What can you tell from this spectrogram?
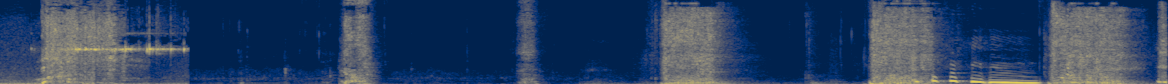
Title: Dogs sneeze #dog #animals #funny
